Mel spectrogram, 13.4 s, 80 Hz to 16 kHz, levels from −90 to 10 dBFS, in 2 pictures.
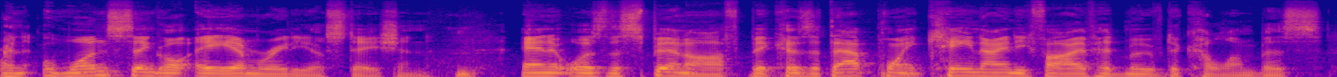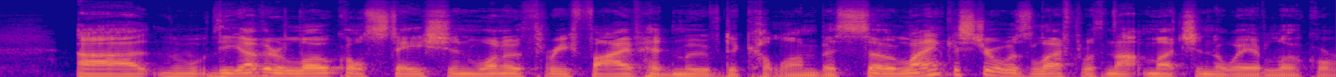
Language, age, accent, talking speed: English, 50-69, American, 190 wpm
